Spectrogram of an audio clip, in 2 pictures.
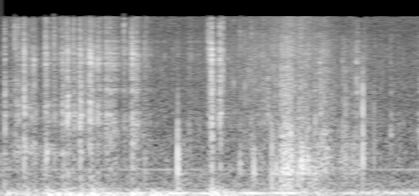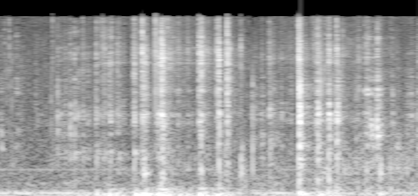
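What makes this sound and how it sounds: A hand-held solid white bar of soap, dry and brittle, is cut and shaved with a metal blade, and flakes fall onto the cloth. Crisp, bright crackling scrapes and short snapping bursts come in quick irregular bursts over a steady low rumble, with the sharpest snaps in the last two seconds.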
